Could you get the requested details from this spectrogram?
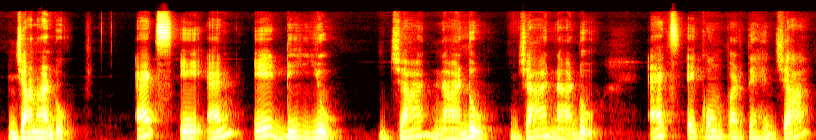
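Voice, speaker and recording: A woman's voice: low-pitched, gravelly, a little mellow. A woman teaching English vocabulary to children, spelling each word letter by letter and repeating it, with quiz questions to the class. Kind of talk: slow repetitive classroom teaching.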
